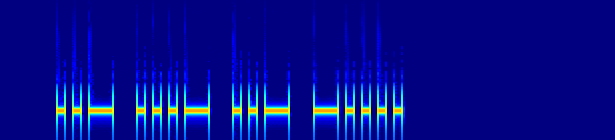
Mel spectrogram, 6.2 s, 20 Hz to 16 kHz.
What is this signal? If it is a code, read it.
Morse code, heard as a keyed tone, about 15 wpm, 700 Hz. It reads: UVU6
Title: All Cut Numbers - 4-Digit 15wpm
